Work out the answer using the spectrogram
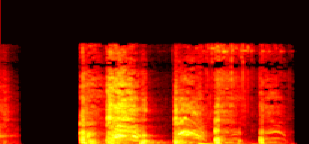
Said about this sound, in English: You need some space? You just give them a little cough. Look.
